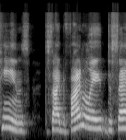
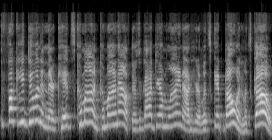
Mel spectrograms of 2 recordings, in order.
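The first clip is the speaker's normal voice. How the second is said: loud, pitched-up drill-sergeant holler; 7 semitones higher than usual. A speaker retelling calling kids out to a waiting line, retelling own yell. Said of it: "or I yell out loud".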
